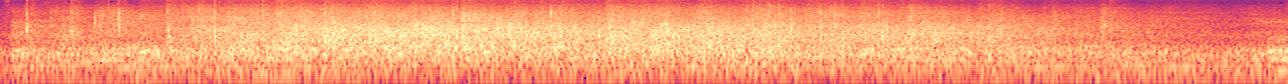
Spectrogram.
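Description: Audience applauding: the clapping starts suddenly, swells over the first two seconds and slowly tapers off towards the end.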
